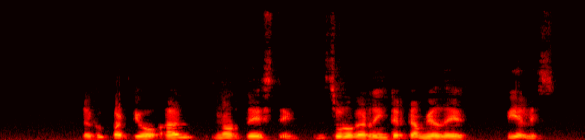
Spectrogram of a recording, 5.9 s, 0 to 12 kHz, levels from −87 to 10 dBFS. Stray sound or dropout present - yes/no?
no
